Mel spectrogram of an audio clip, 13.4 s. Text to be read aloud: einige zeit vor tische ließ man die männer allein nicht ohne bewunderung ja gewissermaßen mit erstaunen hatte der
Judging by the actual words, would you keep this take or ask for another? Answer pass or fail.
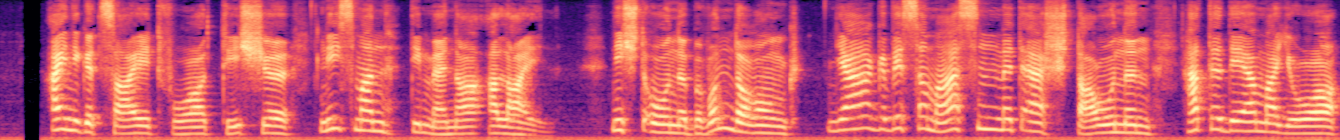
pass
